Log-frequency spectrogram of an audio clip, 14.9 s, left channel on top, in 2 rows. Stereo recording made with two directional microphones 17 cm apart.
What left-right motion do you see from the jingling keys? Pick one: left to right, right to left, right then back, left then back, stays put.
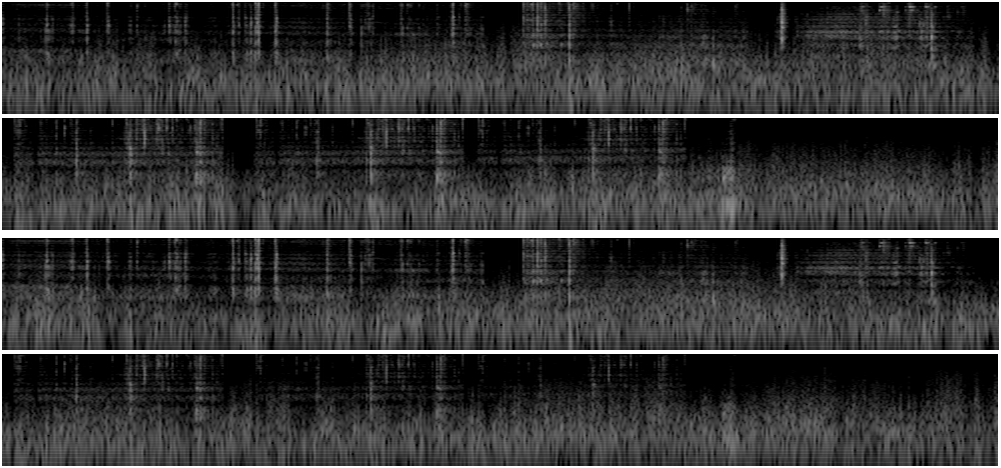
right to left.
